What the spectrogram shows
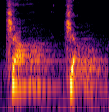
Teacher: In the picture, you will see that the tongue is touched at the top and the air is stopped there and sudden release.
